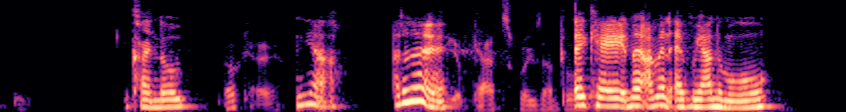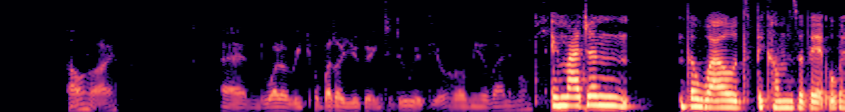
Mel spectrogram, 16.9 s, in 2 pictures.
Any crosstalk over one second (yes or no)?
no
